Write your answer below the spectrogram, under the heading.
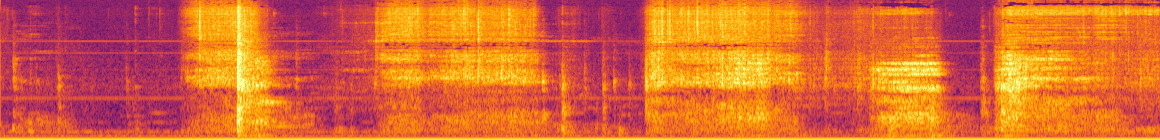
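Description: Renault Mégane's front steering being turned toward lock with the ignition on: repeated bursts of scraping and creaking from the tyre and steering, one to two seconds each, with a sharp knock about two seconds in. It is the knock the owner hears at full lock, mostly to the right, which the steering parts he has already replaced have not cured.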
